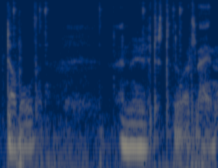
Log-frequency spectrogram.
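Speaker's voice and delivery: trailing into a soft whisper; whispered aside. Real, not acted. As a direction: murmur it to yourself as you work. Quiet aside while editing.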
